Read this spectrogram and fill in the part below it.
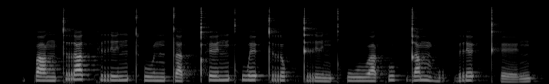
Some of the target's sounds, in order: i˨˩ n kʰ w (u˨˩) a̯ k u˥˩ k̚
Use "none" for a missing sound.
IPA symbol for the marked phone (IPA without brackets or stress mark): u˧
